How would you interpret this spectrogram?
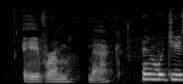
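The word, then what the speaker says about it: Avram: Aram Mac. And would you spell your name for the record, please? Abram is spelled A V like Victor, R like Robert, A like Apple, M like Mary.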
